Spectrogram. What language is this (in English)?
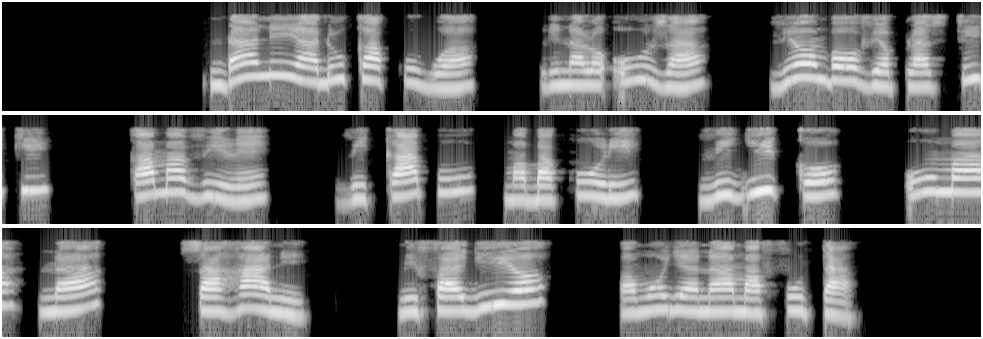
Swahili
